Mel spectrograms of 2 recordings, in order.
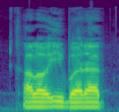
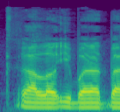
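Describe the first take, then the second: The two takes are said the same way.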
